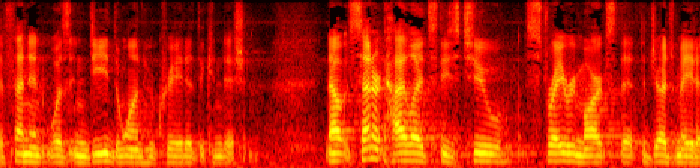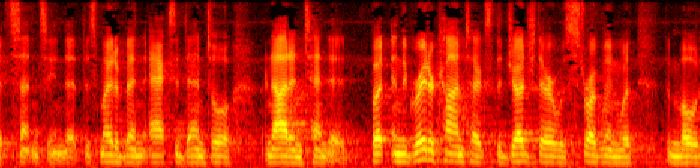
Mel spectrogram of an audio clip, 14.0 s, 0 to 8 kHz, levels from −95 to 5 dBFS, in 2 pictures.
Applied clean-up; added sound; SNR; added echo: none; none; none; none.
